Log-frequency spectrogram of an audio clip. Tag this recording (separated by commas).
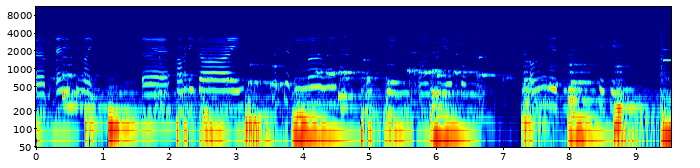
Speech, Music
